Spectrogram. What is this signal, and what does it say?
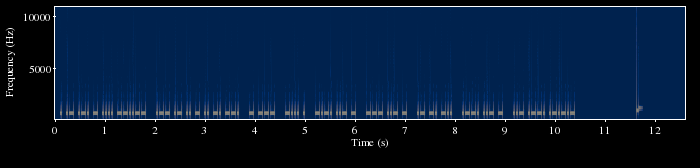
Morse code, heard as a keyed tone, about 40 wpm, 700 Hz. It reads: EARTH, WAITING TO BE CUT OUT AND PUT UP.
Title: A Sound Of Thunder 40wpm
